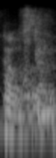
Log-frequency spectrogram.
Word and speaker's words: Palestine: How do they pronounce it? Palestine, yeah. I always have to correct myself.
